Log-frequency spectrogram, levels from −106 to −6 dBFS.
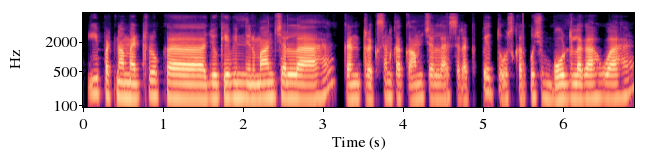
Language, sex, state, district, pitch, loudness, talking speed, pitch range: Hindi, male, Bihar, Saharsa, 145 Hz, -16 LUFS, 225 wpm, 140-150 Hz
